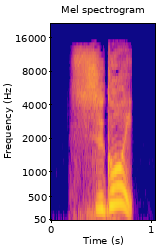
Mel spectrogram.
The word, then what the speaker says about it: すごい: Again, rising on the second syllable, ず, and coming down on the last syllable, い。 – 難しい。 – Next. – すごい。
